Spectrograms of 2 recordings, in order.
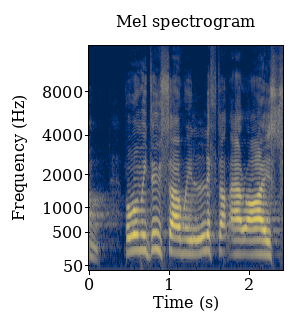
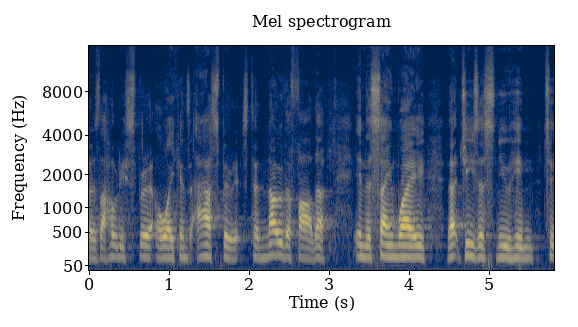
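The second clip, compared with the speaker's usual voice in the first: ordinary talk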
